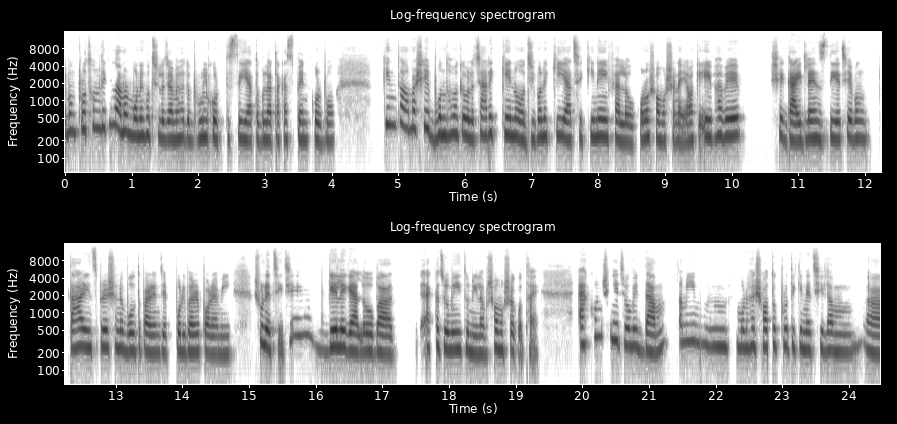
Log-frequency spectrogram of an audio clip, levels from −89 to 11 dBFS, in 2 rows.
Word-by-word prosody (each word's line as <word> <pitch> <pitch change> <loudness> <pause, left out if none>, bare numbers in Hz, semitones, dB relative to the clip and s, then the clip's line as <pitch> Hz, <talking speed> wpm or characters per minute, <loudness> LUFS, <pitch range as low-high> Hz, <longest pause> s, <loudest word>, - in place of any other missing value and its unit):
এবং 295 +5 0
প্রথমদিকে 335 +3 -2
না 355 - +5
আমার 290 -1 +3
মনে 245 0 +3
হচ্ছিল 250 -1 -4
যে, - - +3
আমি 215 - -1
হয়তো 225 -1 -3
ভুল 225 +1 +1
করতেসি, 225 0 -1 0.2
এতগুলা 210 0 -1
টাকা 210 +1 -5
spend 210 -2 -3
করব। 205 -1 -1 0.9
কিন্তু 385 0 -1
আমার 335 0 0
সেই 340 -2 +2
বন্ধু 255 -1 +4
আমাকে 265 -1 0
বলেছে, 225 +1 0
আরে 270 +1 0 0.2
কিন, 255 -2 +4 0.2
জীবনে 235 +2 0
কী 255 - -4 0.2
আছে, 210 - -10
কিনেই 235 0 +3
ফেলো, 200 -3 +1 0.2
কোনো 220 +1 +2
সমস্যা 205 -1 -1
নাই। 195 - -1
আমাকে 210 +1 -3
এইভাবে 240 +1 +3 0.7
সে 255 - 0
গাইডলাইনস 215 +2 +4
দিয়েছে 220 0 0
এবং 225 0 -2 0.4
তার 245 +2 +3
ইনস্পিরেশনে 245 0 0
বলতে 220 -1 0
পারেন 205 -1 +3
যে 205 - -2 0.2
পরিবারের 210 -1 +1
পরে 200 -2 +1
আমি 195 0 -6 0.5
শুনেছি 255 -5 +4
যে, 330 - -8 0.6
গেলে 255 0 +9
গেল 210 -2 +4 0.2
বা 205 - +6 0.7
একটা 255 - -3
জমিই 230 -1 +3
তো - - -2
নিলাম, 200 0 -3
সমস্যা 230 -2 0
কোথায়? - - -6 0.7
এখন 295 +7 -8
সেই 340 -5 0
জমির 265 -3 +1
দাম 210 -1 +4 0.3
আমি 310 +1 -4 0.3
উম 260 0 -2 0.3
মনে 245 - 0
হয় 265 - 0
শতক 255 0 0
প্রতি 265 -1 -2
কিনেছিলাম 230 -1 -1 0.5
আ - - 0
235 Hz, 165 wpm, -23 LUFS, 215-260 Hz, 0.9 s, গেলে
